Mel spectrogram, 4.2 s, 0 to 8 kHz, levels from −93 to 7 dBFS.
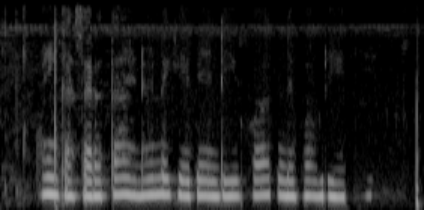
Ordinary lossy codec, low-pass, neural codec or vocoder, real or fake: none; 7.2 kHz; none; real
